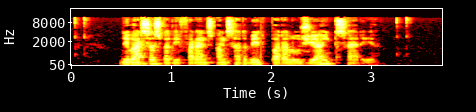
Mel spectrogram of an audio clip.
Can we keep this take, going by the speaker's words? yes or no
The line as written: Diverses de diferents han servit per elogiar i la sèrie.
yes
